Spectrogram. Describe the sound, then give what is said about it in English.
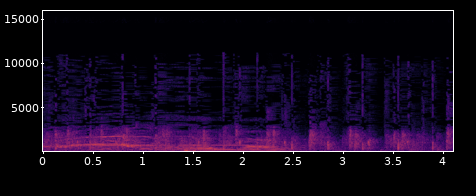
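An audience at a live music performance applauds: voices and calls from the crowd at first, then a brisk, scattered patter of many hands clapping that carries on to the end. “You don't have to clap anymore.”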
